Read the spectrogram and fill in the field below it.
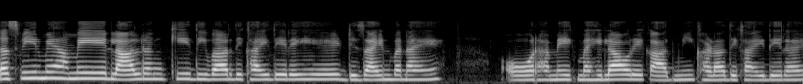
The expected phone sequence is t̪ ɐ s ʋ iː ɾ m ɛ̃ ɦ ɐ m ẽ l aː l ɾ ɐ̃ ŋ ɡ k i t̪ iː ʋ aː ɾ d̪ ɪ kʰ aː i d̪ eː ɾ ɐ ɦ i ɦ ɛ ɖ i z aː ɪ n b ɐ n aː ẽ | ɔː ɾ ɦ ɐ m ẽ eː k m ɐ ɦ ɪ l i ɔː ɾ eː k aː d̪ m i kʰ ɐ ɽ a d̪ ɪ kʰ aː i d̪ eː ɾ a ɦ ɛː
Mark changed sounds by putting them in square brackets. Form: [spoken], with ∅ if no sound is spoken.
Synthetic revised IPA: t̪ ɐ s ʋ iː ɾ m [ẽ] ɦ ɐ m ẽ l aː l ɾ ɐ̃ ŋ ɡ k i [d̪] iː ʋ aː ɾ d̪ ɪ kʰ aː i d̪ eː ɾ ɐ ɦ i ɦ ɛ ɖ [ɪ] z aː ɪ n b ɐ n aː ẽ | ɔː ɾ ɦ ɐ m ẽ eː k m ɐ ɦ ɪ l [a] ɔː ɾ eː k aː d̪ m i kʰ ɐ ɽ a d̪ ɪ kʰ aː i d̪ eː ɾ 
